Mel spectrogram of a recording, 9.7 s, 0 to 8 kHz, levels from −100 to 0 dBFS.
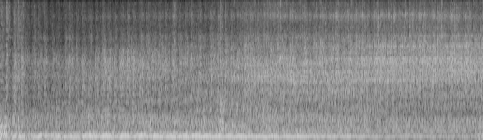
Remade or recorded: recorded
